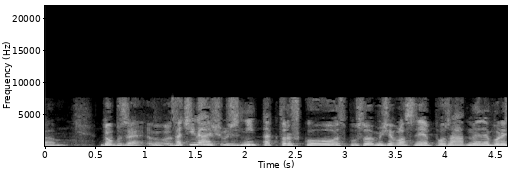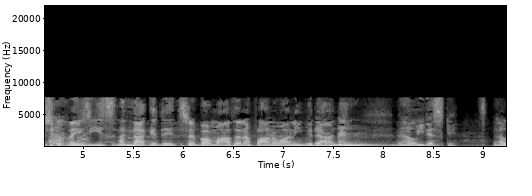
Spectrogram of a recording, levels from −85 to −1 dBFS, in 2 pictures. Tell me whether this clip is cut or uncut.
uncut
